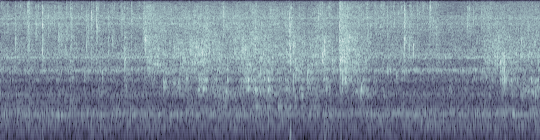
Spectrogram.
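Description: Tap water running and splashing while matting powder is washed off a baked silicone baby doll, a continuous close hiss with small shifting splashes.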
